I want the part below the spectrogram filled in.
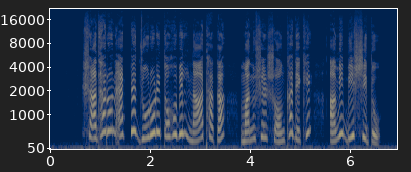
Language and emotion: Bengali, surprised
